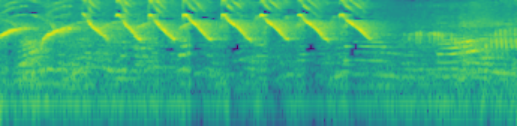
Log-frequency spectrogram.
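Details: Canary song from a tutor recording with sharp rolls: a string of about eight quick high sweeps sliding downward at even spacing, then softer warbling, with a constant low hum behind.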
